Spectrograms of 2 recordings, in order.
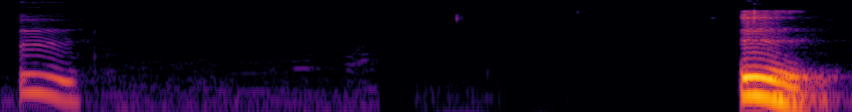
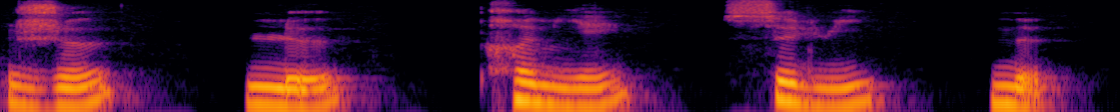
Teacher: Les lèvres sont arrondies et la langue est en avant.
